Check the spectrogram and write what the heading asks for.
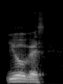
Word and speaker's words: Yorgos: Yorgos.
